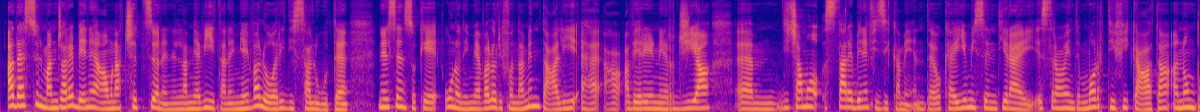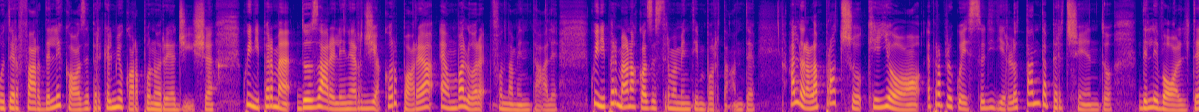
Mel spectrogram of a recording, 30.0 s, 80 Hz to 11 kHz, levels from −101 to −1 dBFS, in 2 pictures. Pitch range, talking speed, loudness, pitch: 175-225 Hz, 160 wpm, -28 LUFS, 195 Hz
